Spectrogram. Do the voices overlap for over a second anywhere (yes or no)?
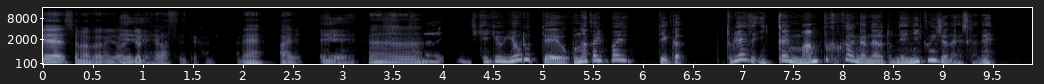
no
